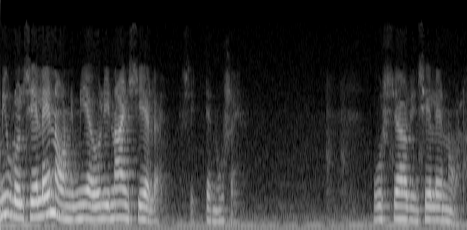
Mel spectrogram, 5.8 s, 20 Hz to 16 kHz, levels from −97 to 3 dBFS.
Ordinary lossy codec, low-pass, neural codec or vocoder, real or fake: MP3, 48 kbps; 14.4 kHz; none; real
